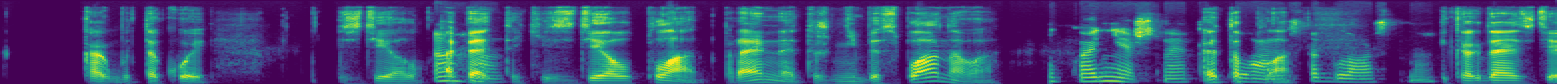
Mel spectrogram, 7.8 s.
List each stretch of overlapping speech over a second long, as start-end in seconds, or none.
none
